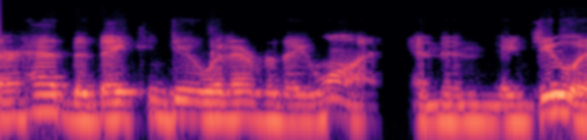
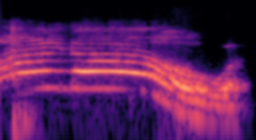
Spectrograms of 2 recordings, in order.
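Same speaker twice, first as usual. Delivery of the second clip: excited agreement; 7 dB louder than usual. Real, not acted. Gushing agreement about a birthday.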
